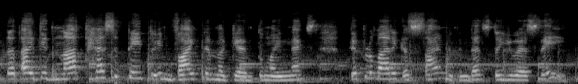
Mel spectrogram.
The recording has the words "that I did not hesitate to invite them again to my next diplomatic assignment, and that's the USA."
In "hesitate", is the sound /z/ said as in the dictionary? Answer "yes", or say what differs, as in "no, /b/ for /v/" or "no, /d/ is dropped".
no, /s/ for /z/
